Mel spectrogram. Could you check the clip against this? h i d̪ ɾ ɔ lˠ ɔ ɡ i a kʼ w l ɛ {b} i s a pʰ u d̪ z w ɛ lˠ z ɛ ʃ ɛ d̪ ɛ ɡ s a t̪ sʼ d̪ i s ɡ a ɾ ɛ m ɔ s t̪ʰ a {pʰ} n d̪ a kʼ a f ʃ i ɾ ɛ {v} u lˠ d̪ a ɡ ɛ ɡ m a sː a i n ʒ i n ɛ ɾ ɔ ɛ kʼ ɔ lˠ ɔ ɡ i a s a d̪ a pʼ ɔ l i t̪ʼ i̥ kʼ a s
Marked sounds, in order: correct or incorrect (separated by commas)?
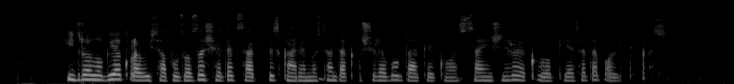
incorrect, incorrect, incorrect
